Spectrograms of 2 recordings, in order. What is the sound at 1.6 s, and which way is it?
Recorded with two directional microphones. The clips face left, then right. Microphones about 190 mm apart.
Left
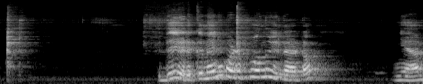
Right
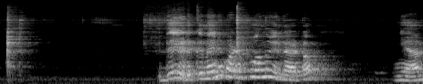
A woman's voice, 25° left (ahead or behind).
